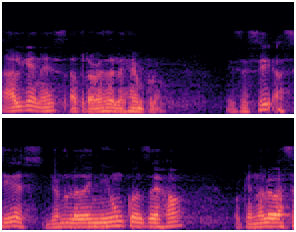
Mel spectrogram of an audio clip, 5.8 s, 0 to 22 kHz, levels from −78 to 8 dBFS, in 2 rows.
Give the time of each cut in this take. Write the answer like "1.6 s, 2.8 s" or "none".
2.1 s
